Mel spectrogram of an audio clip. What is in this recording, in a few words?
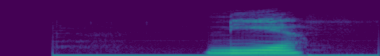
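Tlacochahuaya Zapotec; clear light clean white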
